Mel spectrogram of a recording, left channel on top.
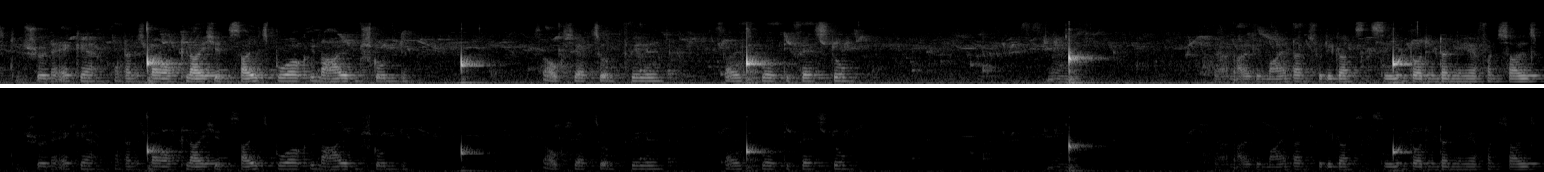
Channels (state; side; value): quieter; right; 18.1 dB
